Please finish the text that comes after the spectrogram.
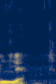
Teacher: जैसे ल बोलोगे यानी जीभ के साइड के बगल से पास से होकर हवा निकलेगी। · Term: पाश्विक व्यंजन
